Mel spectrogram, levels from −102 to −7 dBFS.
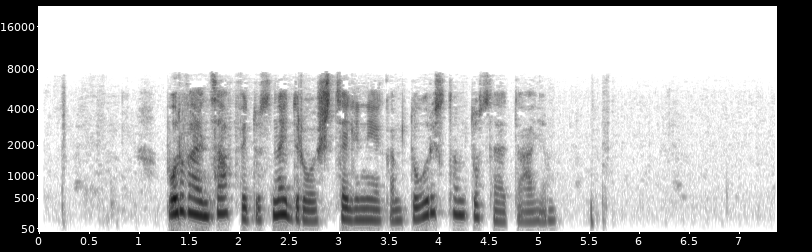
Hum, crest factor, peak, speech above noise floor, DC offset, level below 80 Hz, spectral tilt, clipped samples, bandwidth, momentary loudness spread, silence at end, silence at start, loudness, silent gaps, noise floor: none; 22 dB; -8 dBFS; 47 dB; under 0.1%; -78 dBFS; -5 dB/octave; under 0.1%; 7.8 kHz; 17 LU; 2.2 s; 1.3 s; -29 LUFS; none; -76 dBFS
